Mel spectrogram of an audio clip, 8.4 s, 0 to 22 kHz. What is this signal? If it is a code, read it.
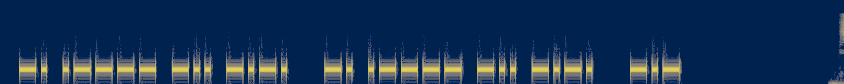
Morse code, heard as a keyed tone, about 22 wpm, 700 Hz. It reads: N1DC N1DC K
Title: Speed-Racing Common QSO Phrases Encore - 22wpm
